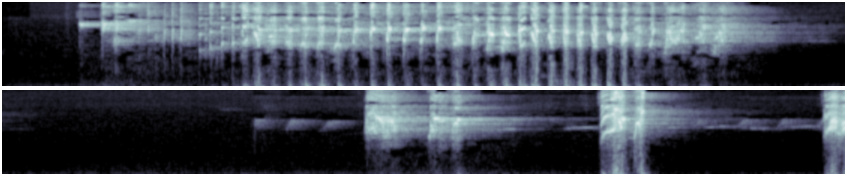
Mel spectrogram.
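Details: Lovebird in full 'ngekek' voice, its long 'koekk' chatter: a rapid, shrill, buzzy trill of evenly spaced notes lasting about four seconds, then silence and three short harsh bursts of squeaky notes.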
